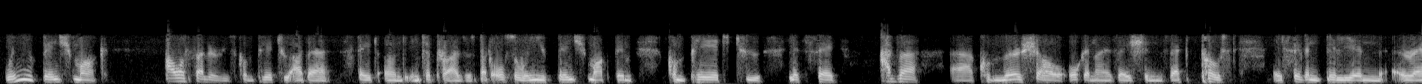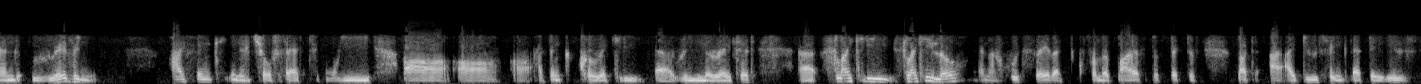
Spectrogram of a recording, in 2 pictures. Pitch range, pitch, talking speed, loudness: 90-110 Hz, 100 Hz, 140 wpm, -18 LUFS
